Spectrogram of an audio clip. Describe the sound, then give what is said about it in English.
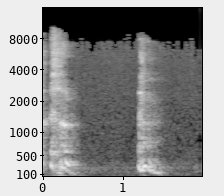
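Two coughs from a person, each a short, harsh burst. The second follows after a quiet pause of just over a second, and both are fairly loud with no talk around them. “Just one second, I want to cough.”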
